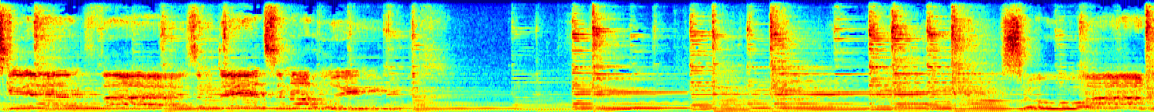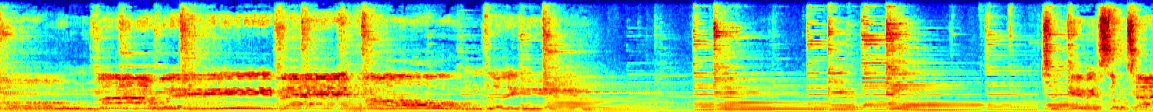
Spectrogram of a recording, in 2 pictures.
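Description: A man singing with his own strummed acoustic guitar, a country-folk song played live.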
